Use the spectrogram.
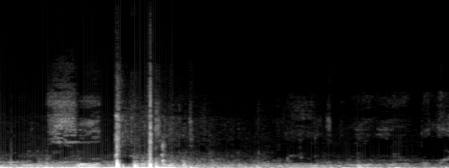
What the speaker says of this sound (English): here's the video of this explosion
